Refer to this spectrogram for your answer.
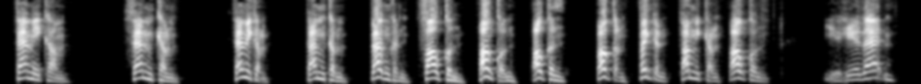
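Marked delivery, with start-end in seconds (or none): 0.2-7.7 "falcon" said very quickly, in rapid-fire repetition. Demonstrating that Falcon sounds like Famicom, repeating the words really fast. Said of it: "try pronouncing Captain Falcon's name really fast".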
